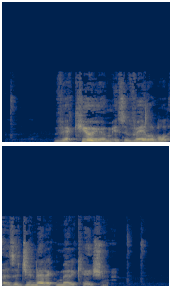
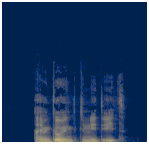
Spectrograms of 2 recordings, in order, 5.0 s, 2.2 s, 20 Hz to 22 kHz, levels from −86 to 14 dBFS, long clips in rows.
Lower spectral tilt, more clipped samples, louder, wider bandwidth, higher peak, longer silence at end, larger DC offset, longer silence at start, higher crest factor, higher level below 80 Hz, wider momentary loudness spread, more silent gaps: second, -4.5 dB/octave vs -6 dB/octave; neither; about the same, -25 LUFS vs -23 LUFS; about the same, 11.5 kHz vs 11 kHz; about the same, -6 dBFS vs -6 dBFS; first, 0.95 s vs 0.4 s; neither; first, 0.8 s vs 0.5 s; about the same, 20 dB vs 18 dB; second, -72 dBFS vs -62 dBFS; about the same, 11 LU vs 10 LU; neither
